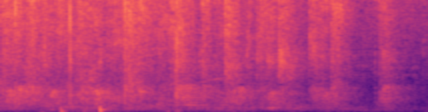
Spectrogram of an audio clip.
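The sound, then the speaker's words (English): An audience at Hatchbend Apostolic Church claps their hands to the Lord in a dense, steady wash of applause with a few sharper individual claps standing out, holding at a fairly even level with no voices. “One more time, would you clap your hands to the Lord and thank Him for what we've already felt here today?”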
